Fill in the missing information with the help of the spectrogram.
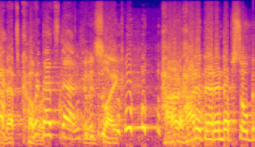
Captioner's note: laughing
